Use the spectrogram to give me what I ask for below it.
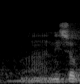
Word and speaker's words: nisab: yang namanya Ni Sob nishob itu apa sih atau tulisannya di situ nisab bacanya nih sob oh my shop adalah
